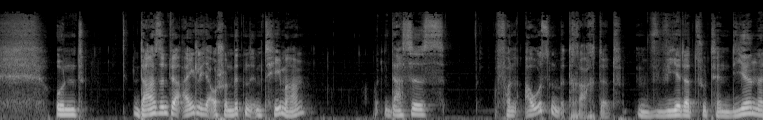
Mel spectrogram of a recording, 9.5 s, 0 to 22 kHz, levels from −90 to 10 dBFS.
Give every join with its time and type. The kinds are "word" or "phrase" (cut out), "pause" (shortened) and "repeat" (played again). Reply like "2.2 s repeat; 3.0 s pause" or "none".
1.6 s pause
